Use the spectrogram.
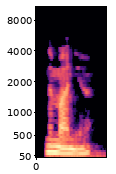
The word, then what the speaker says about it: Nemanja: you say nemanja that's how you say it nemanja with some legendary nemanjas on this team by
